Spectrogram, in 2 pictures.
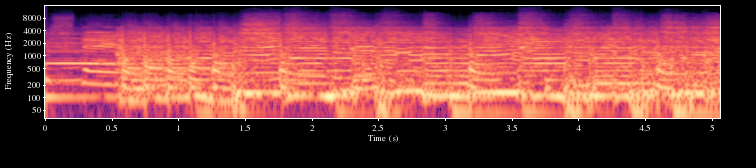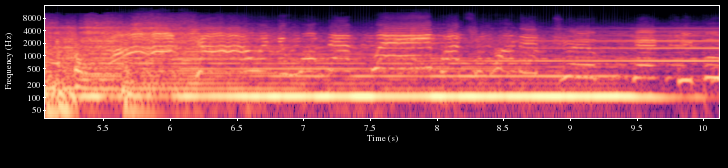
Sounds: Music

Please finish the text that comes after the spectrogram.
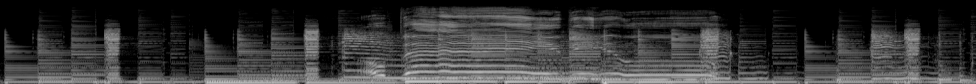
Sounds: Electronic tuner, Music

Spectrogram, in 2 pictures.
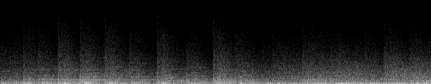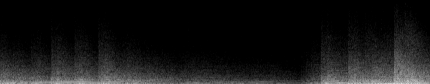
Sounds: Classical music, Timpani, Music, Musical instrument, Orchestra, Jazz, Drum

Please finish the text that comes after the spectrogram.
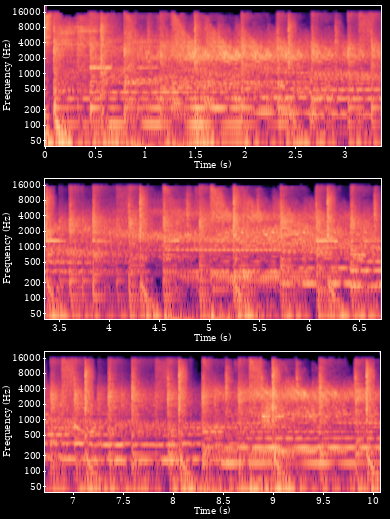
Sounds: Music

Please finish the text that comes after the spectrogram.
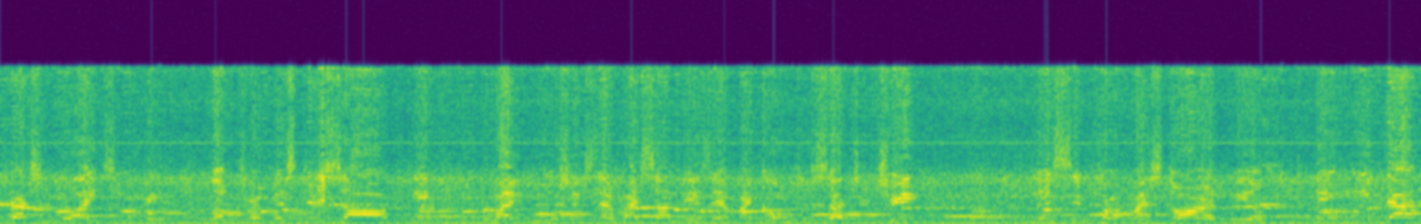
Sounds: Speech, Jingle, Music

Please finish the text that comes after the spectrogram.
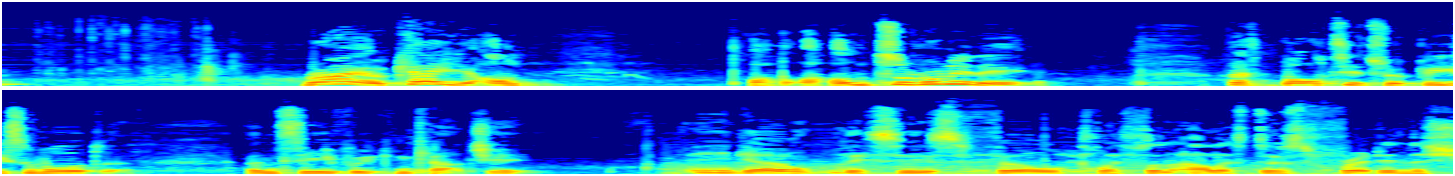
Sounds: Speech

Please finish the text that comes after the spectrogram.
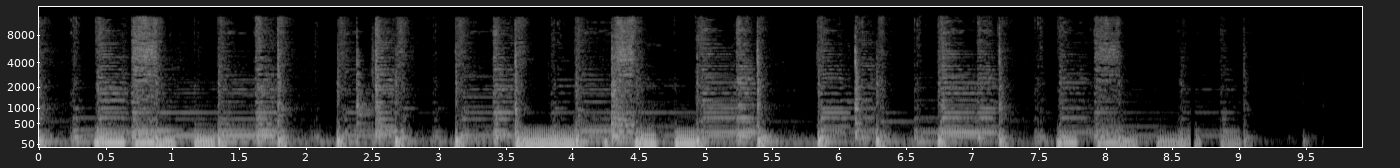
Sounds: Music

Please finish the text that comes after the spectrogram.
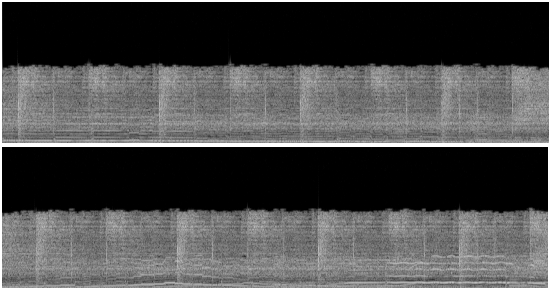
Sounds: Electric guitar, Plucked string instrument, Musical instrument, Guitar, Music

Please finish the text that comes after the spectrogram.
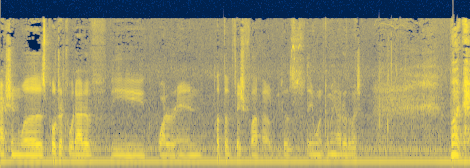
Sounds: Speech

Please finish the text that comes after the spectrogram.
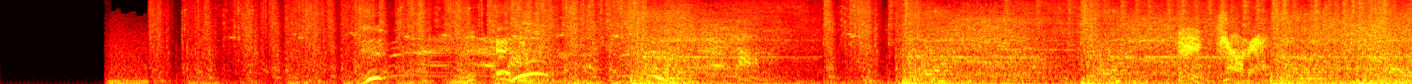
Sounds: Speech

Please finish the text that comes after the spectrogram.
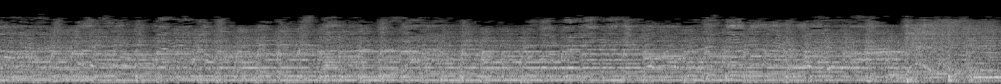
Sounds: Music

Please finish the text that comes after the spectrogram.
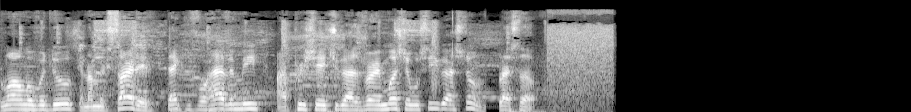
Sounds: Speech, Music

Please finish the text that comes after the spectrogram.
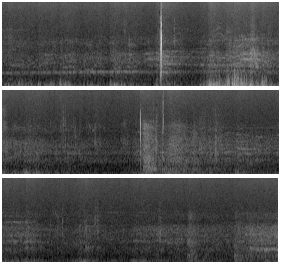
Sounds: outside, rural or natural

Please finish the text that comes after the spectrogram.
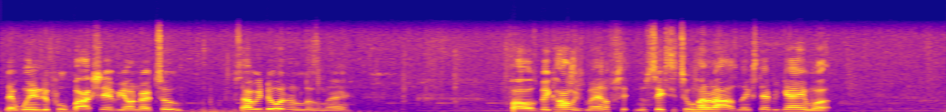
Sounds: Speech

